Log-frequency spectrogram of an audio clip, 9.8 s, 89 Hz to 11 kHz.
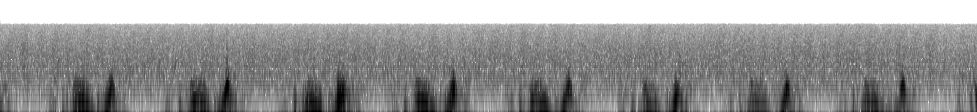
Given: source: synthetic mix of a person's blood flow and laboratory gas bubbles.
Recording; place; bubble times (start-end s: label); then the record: Doppler ultrasound of blood flow; precordium
9.72-9.78 s: bubbles
From the record:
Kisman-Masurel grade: 111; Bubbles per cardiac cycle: 1 to 2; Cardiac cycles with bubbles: 1 to 10%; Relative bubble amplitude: barely perceptible (0.100 to 0.250); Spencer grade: 1 (occasional bubble signal discernible with the cardiac motion signal, with majority of cardiac periods free of bubbles); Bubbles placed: only in the low amplitude regions of the cardiac cycle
